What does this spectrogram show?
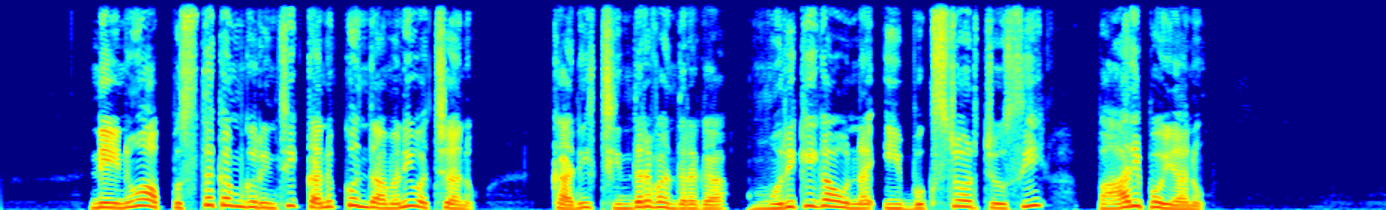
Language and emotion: Telugu, disgusted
